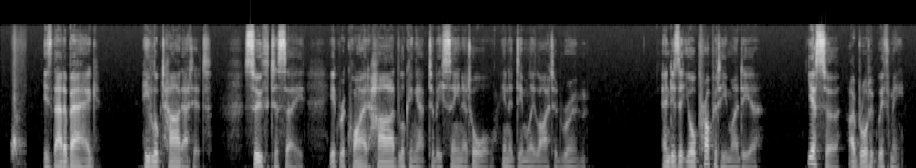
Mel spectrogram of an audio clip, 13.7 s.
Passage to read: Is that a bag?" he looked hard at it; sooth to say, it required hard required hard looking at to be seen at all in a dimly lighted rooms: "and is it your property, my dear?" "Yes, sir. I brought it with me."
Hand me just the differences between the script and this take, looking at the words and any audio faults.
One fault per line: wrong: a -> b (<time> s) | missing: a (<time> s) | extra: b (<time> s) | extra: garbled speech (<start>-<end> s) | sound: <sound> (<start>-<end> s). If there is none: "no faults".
sound: whoosh (0.1-0.4 s)
missing: required hard (6.0 s)
wrong: rooms -> room (8.4 s)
